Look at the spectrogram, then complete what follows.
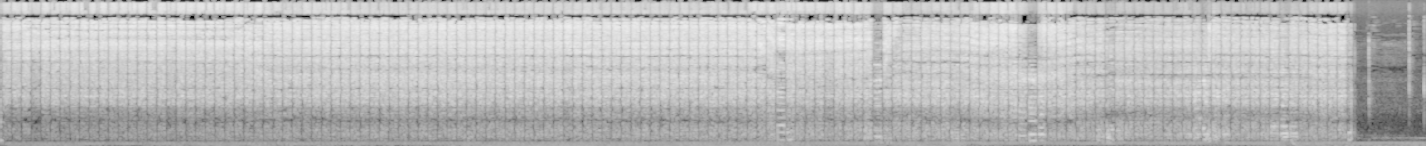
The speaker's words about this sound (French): les deux derniers segments à vous faire écouter du bruit blanc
